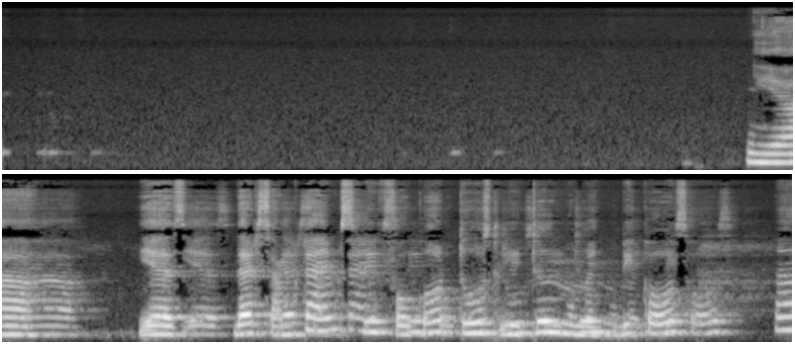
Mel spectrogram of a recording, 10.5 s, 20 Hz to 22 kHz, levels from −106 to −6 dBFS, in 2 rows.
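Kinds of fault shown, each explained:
Echo with no canceller: The far end's loudspeaker feeds its microphone unremoved. Throughout the speech, a quieter copy about 7 dB down trails each phrase by roughly a third of a second.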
